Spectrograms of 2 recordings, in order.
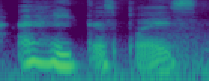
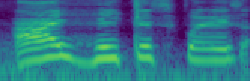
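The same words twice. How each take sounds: First: Said in the usual way. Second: The second one higher and louder; louder repeat. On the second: Real, not acted. Vlogger venting about America, repeating it louder. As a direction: say it again, angrier.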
